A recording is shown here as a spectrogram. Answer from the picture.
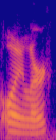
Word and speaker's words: Euler: And before you say Euler, it's pronounced Euler.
